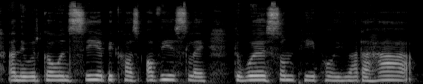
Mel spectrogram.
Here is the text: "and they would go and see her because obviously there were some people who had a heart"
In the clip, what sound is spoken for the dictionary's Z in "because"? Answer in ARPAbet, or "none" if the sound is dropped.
Z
